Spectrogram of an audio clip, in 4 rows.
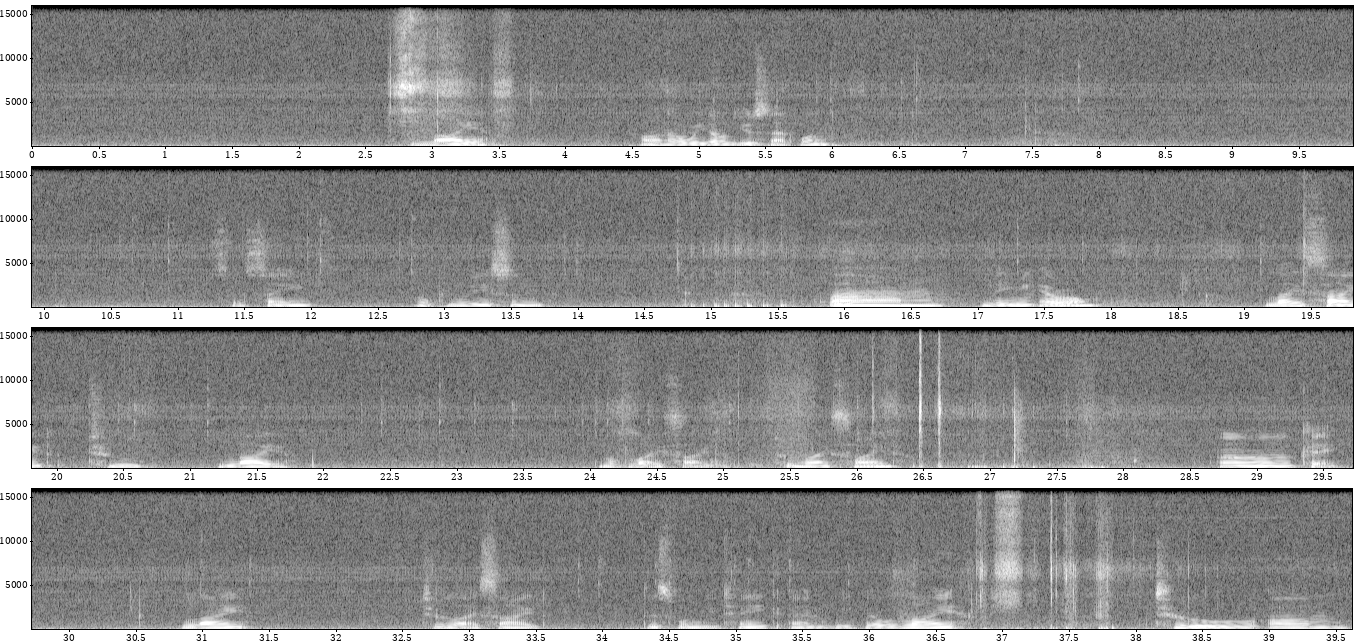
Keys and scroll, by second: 25.8 BackSpace, 26.3 Return.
